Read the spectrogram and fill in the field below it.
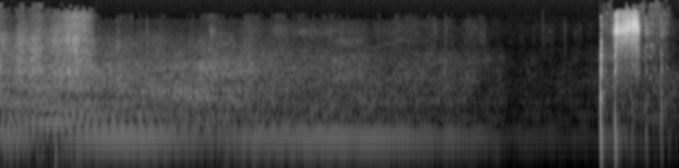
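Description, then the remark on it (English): A helicopter drones overhead with a steady, throbbing low hum that slowly fades, followed by a brief burst of sharp noise right at the end. “I thought you stopped because of the plane or the helicopter.”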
